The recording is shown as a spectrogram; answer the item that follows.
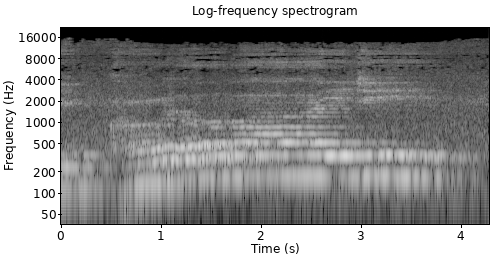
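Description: A man singing unaccompanied into a microphone, sliding up into one long held note about half a second in and sustaining it almost to the end.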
